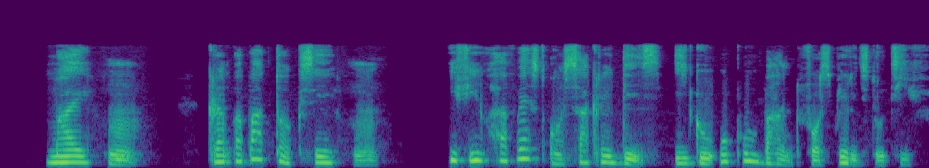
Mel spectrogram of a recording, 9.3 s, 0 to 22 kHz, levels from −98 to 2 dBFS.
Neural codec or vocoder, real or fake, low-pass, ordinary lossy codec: none; real; 7.2 kHz; none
